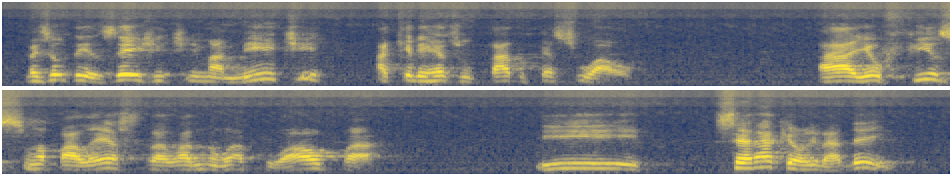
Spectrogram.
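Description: A man with a high pitch speaks at a very slow pace. His delivery has long, frequent pauses and ordinary pitch variation. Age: 70s. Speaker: spiritist lecturer. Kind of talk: sermon. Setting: spiritist center with live audience.

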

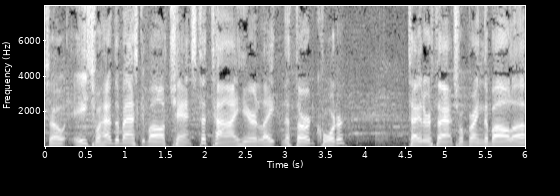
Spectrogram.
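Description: A man with a fairly high pitch speaks at a moderate pace and very even loudness over noticeable background noise. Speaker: play-by-play announcer. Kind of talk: live sports commentary, play-by-play. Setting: gym, at high school basketball tournament.

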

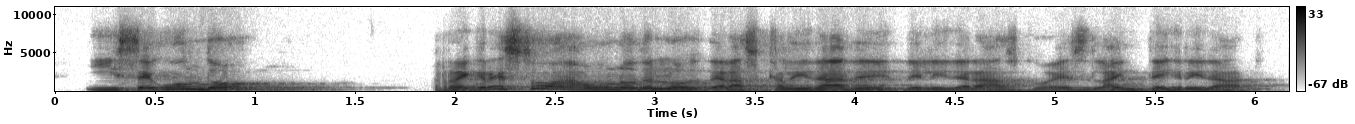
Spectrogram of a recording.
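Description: A man with an Italian accent speaks at a high pitch with lively intonation. The recording has audible room echo. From southern Italy (Scilla, Calabria). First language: Italian (speaking Spanish). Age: 50s. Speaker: hotel industry executive. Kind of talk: interview.

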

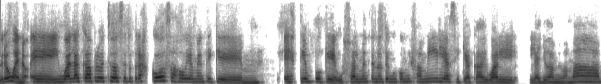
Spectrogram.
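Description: Against a quiet background, a woman speaks at a moderate pace in a high pitch with ordinary pitch variation, and the sound is dry and close with no echo. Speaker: podcast co-host. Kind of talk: casual chat.

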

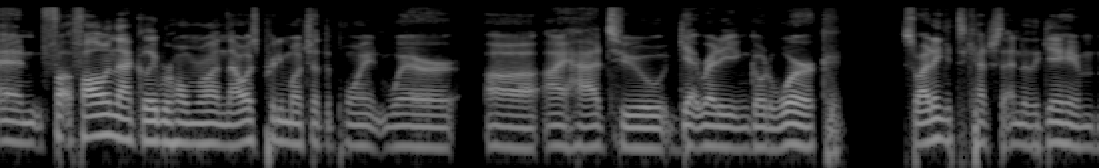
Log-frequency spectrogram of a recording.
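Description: This man has a plain, everyday voice at medium pitch with fairly even intonation. He talks at a fairly quick pace against a quiet background. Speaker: sports podcast host. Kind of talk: casual chat.

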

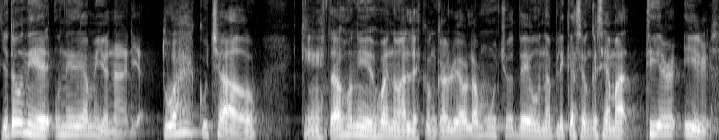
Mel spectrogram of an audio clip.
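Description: The background is quiet as a man talks at a very fast pace. His pitch is fairly high, with ordinary variation. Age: 30s. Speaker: podcast host. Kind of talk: casual chat.

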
